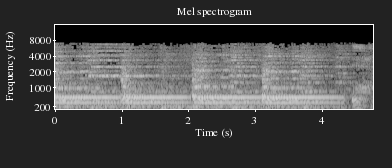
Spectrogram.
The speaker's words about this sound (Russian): воскликнул стражник и кинулся к набатному колоколу.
